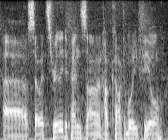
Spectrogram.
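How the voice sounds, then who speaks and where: Music plays clearly behind a man with a fairly low voice. He talks casually like a live game streamer, pausing and rephrasing as he thinks out loud while advising his chat. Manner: halting, thinking aloud. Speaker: game livestreamer.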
